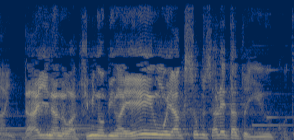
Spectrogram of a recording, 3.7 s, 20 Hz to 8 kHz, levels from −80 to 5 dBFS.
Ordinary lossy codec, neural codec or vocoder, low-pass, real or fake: none; none; none; real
